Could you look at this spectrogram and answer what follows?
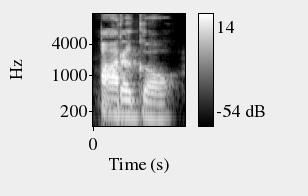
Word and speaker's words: ought to: modal verb a 2 a 2 has a really bad reduced pronunciation I ought to go I ought to go sounds a lot like oughta go I oughta I oughta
